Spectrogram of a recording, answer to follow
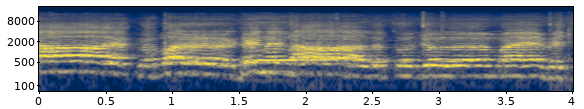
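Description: Male voices chanting a Saraiki noha, a Muharram mourning lament, in long drawn-out lines that bend in pitch.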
